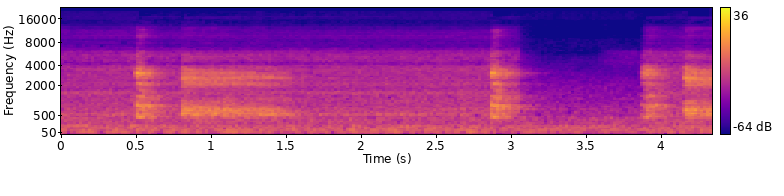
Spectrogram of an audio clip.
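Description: A tokay gecko gives loud two-part barking calls, a sharp click followed by a longer harsh croak.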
